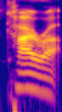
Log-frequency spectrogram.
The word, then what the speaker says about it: Kira: I also am pretty sure that I was mispronouncing Kira Lewis Jr.'s name that entire time. I'm pretty sure it's Kyra. I always forget.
